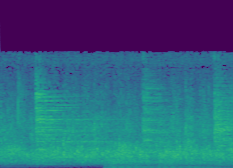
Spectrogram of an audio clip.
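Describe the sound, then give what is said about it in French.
Applause from a church audience standing to cheer during a worship service, a steady wash of clapping that runs throughout, with a sustained tone entering about halfway through. “Nous allons nous lever pour acclamer très très fort le Seigneur notre Dieu. Juste le temps de l'acclamer.”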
